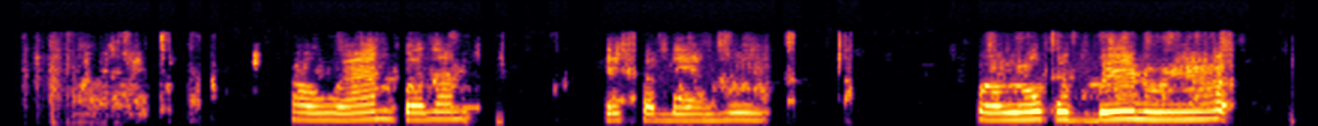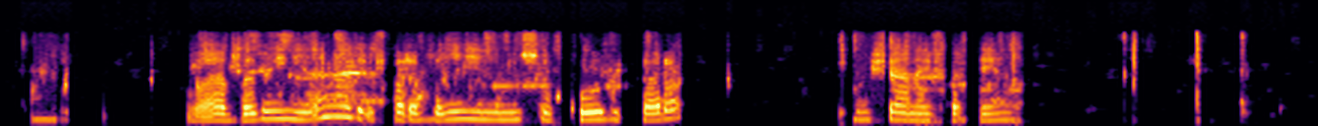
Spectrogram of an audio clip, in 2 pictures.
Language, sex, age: Somali, male, 18-24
